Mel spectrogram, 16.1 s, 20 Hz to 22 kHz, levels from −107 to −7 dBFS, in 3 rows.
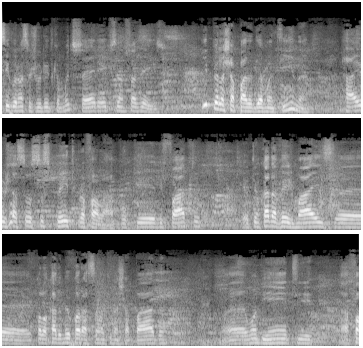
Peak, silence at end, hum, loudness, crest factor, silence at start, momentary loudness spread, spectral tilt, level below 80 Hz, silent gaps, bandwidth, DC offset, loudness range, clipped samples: -4 dBFS; 0 s; none; -21 LUFS; 18 dB; 0 s; 13 LU; -5 dB/octave; -50 dBFS; none; 12 kHz; under 0.1%; 4 LU; under 0.1%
